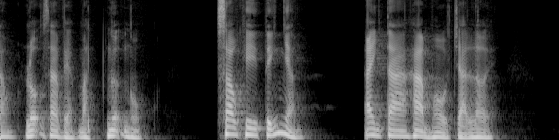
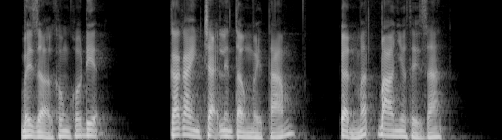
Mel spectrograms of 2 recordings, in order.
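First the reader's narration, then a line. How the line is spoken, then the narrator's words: Cold question. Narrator (Vietnamese): lạnh lùng hỏi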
